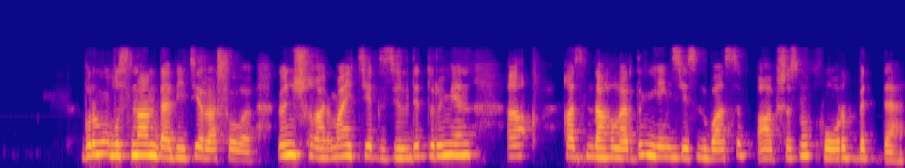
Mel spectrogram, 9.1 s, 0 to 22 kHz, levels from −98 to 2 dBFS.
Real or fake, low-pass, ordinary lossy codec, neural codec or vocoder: fake; none; none; codec, 16 kHz, 2 kbps, X-Codec, HuBERT features, trained on LibriSpeech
